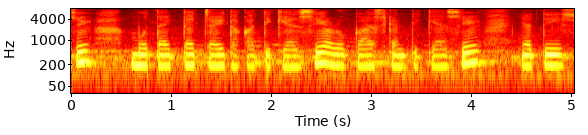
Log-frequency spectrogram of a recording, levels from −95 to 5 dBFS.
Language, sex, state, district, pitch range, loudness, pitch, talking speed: Nagamese, female, Nagaland, Kohima, 185-200 Hz, -17 LUFS, 190 Hz, 145 wpm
